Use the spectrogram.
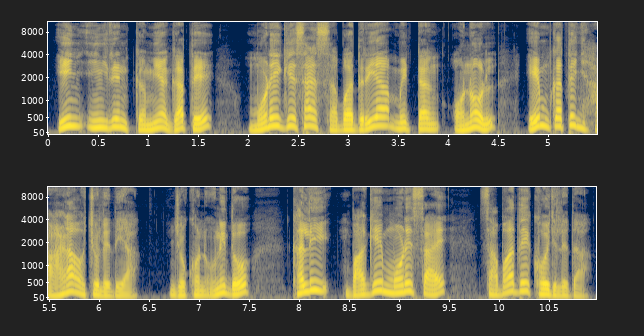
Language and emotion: Santali, surprised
